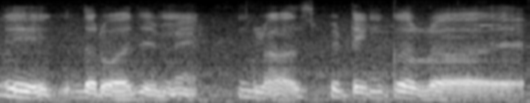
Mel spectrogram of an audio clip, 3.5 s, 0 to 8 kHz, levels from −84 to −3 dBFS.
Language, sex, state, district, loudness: Hindi, female, Odisha, Malkangiri, -17 LUFS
